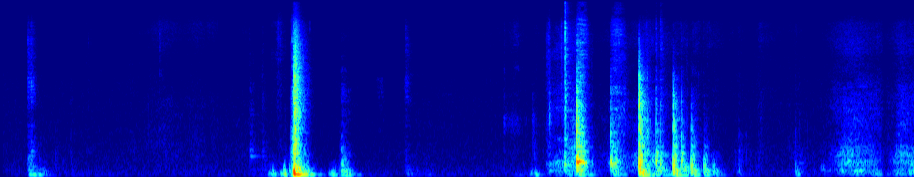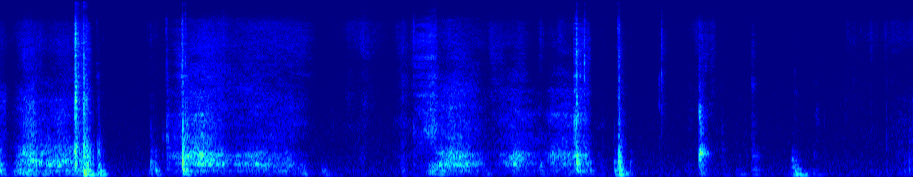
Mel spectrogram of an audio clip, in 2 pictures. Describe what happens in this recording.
The door of the wardrobe opened(hit by the wall). i opened the drawer to check something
